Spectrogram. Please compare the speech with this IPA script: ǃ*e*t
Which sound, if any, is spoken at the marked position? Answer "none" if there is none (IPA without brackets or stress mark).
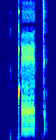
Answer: e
